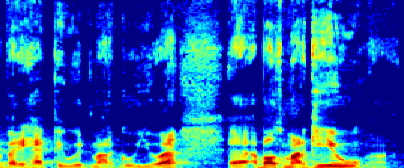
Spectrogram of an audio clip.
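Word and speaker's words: Marc Guiu: About Marguiu, correct pronunciation, Enzo Maresca already said that at the moment they have no intention to let him go on loan.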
